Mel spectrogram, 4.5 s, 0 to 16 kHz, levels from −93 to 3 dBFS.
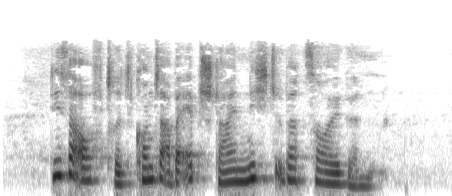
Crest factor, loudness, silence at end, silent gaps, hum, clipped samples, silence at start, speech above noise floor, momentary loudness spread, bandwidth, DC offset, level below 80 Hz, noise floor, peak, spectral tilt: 18 dB; -22 LUFS; 0.8 s; none; none; under 0.1%; 0.5 s; 49 dB; 7 LU; 8 kHz; under 0.1%; -62 dBFS; -70 dBFS; -4 dBFS; -6.5 dB/octave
